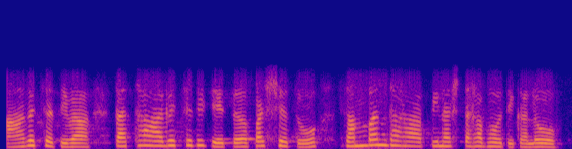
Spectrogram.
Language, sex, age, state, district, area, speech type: Sanskrit, female, 30-45, Kerala, Kasaragod, rural, conversation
